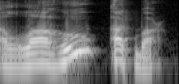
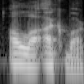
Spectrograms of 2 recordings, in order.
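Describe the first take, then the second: First: An extra u vowel links the two words. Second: The first word ends directly, with no added vowel. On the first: The speaker calls it right. "They say Allahu Akbar" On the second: The speaker calls it wrong. "they don't say Allah Akbar"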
